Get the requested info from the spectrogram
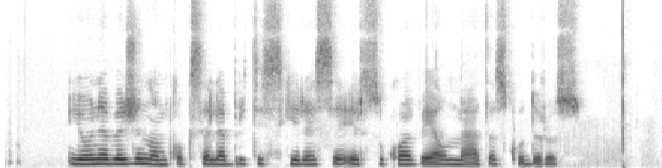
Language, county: Lithuanian, Vilnius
